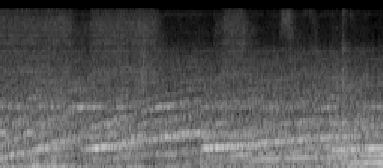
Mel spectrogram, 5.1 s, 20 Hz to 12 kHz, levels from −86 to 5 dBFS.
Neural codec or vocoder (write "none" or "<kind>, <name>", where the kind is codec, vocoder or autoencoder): vocoder, Vocos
